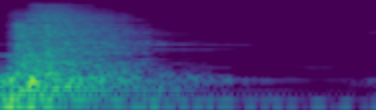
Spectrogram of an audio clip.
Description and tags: Bonks, bashes and scrapes recorded in a hospital.
hospital, percussion, hit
